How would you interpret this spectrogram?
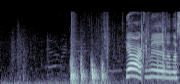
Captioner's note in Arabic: يطرق الباب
